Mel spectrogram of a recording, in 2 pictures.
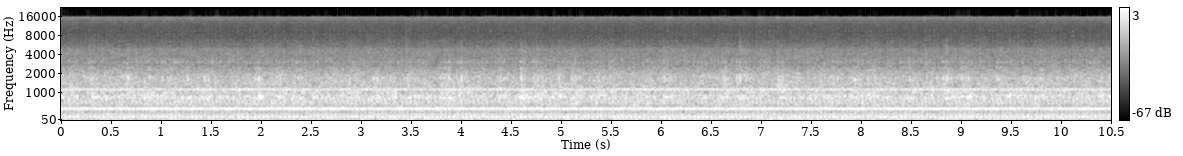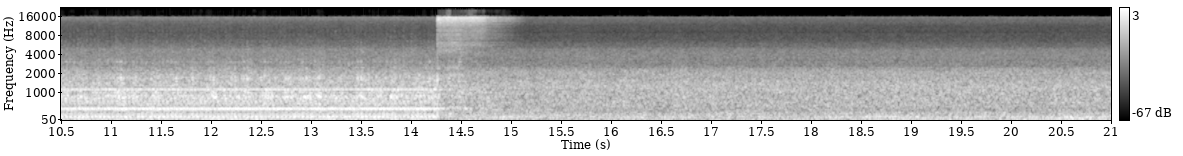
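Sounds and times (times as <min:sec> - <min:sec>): car engine idling: 0:00.0 - 0:14.2
short hiss: 0:14.3 - 0:15.1.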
